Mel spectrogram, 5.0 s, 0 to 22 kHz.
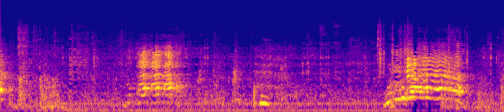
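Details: Cameroon goats in the Novosibirsk zoo's domestic-animal village, a family with newborn kids, 1 February 2024, bleat twice, each a wavering, nasal cry with strong harmonics.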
